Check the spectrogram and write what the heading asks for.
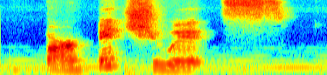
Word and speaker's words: barbiturates: An accidental overdose was ruled out because of the large amount of barbiturates. Is that how you say it? Barbiturates? – Yes.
